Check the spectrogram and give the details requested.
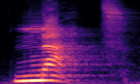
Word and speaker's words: gnat: The G is silent. GN equals N. Let's go. N at gnat.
